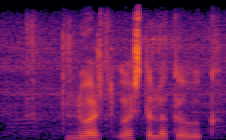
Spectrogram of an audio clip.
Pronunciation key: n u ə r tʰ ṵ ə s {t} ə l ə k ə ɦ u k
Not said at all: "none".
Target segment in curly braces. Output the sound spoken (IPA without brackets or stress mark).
t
